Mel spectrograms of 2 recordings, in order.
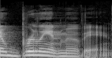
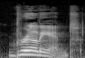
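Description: First: Said in the usual way. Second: "Brilliant." repeated louder with a falling finish; "Brilliant." said again, louder, to drive the point home; emphatic repeat. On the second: Real, not acted. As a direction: land "Brilliant." as a firm, louder final verdict.

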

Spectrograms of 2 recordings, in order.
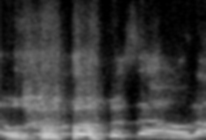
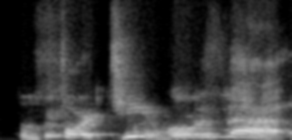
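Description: First: High, slow, laughing through it; laughing disbelief. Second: High, loud disbelief; can't believe what just happened; baffled exclaim. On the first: Repeating the question, laughing in disbelief. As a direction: giggle at the absurdity. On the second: Recalling the odd stranger, baffled high exclaim. Bewildered teen after stranger's joke. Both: Real, not acted.

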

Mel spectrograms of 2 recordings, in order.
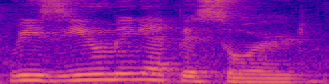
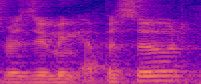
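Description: First: Higher, posh British "Resuming episode" with rounded vowels; imitating a British voice assistant. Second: Said in the usual way. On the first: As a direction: mimic the app's woman voice saying "Resuming episode". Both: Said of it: "the way she says it is like".

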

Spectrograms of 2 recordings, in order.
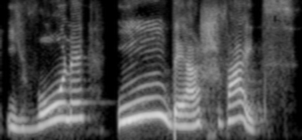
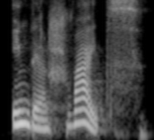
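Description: First: "in" stretched to "eeen"; very slow, higher line dwelling on "in"; wrong long i. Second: "in" brief and lax before der Schweiz; slow phrase with a quick, unstretched "in"; short i. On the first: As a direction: overdo a long ee in "in". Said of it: "a Samia não vai dizer". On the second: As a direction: keep the vowel of "in" short. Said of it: "É um i curto". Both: Shown as a demonstration.

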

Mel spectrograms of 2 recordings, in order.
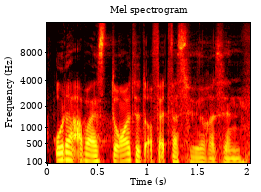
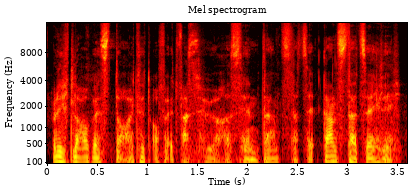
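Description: First: Said in the usual way. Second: Much softer, lower, almost breathed confession; hushed conviction. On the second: Real, not acted. Preacher confides his own faith to the listener, hushed. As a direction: lean in and murmur your belief.

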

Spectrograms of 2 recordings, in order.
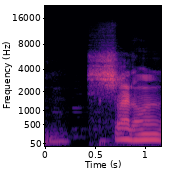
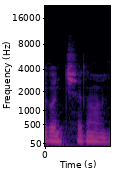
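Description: First: Slow, louder, stretched-out curse; drawn-out groan curse. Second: Said in the usual way. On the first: Real, not acted. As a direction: drag the word out in exasperation. Maldice dos veces el ensayo. (maldición alargada y fuerte)

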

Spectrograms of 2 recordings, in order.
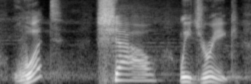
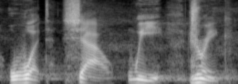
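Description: First: Slow, drawn-out whiny grumble; grumbling complaint. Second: Very slow, low, sulky grumble; grumbling complaint. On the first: Preacher voicing the grumbling people, slow and whiny. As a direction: drag the question out like a grumbler. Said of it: "So the people grumbled". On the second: Preacher acting the grumbling crowd, low and slow. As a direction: moan the words out like a complainer. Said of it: "It says the people grumbled". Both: Shown as a demonstration.

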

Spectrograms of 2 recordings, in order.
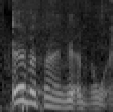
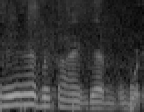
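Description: First: Everything said louder with a falling stress; emphatic repeat. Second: Said in the usual way. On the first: Real, not acted. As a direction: lean on "Everything".

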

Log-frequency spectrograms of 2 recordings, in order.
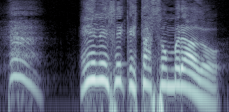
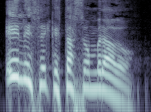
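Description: First: High, loud gasp of mock astonishment; preacher voicing Simón's amazement, mock astonished. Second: "él" punched high and loud; stress on ÉL. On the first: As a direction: play Simón gaping in wonder, hammed up. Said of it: "y ahora nos dice". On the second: Shown as a demonstration. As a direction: lean hard on "él" to point at Simón.

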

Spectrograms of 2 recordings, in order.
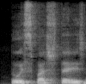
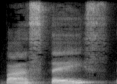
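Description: First: Said in the usual way. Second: "pastéis" drawn out with a rising end; slow, leading "pastéis", left hanging; slow dictation. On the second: Shown as a demonstration. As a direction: stretch "pastéis" slowly for pupils to write. Teacher builds the diminutive for pupils.

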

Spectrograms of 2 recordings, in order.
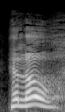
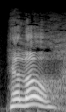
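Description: No difference in how they are said.

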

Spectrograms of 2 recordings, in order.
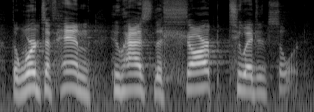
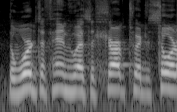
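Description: First: Slow, weighty reading of the verse; slow scripture reading. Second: Said in the usual way. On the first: Shown as a demonstration. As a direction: let each word of the verse land slowly.

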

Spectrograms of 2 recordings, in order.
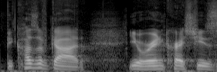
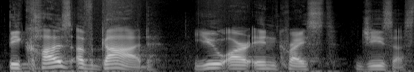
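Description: First: Said in the usual way. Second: Slow, weighty, each word set apart; deliberate, slowed-down quotation; slow scripture reading. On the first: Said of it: "That's Paul's cause". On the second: Shown as a demonstration. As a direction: read it out slowly as scripture. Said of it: "he says it like this".

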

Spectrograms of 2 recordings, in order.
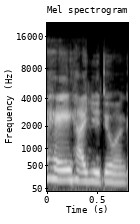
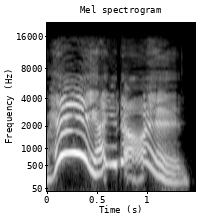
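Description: First: Said in the usual way. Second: Greeting pitched way up, ringing and louder; high sing-song hello. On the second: Shown as a demonstration. Showing how she greets clients, high and sing-song. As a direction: sing it out like a hostess.

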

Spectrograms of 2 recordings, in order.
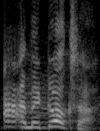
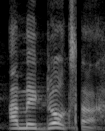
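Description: First: Higher, chuckling humble admission; laughing humbly. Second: Said in the usual way. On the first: Acted. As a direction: accept the insult with a laugh. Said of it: "she enters into character". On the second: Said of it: "She said".

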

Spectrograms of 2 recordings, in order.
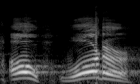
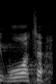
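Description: First: High, loud, drawn-out American "Oh, water"; mock American realisation, stretching "water" slowly; exaggerated American accent. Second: "water" with a crisp t and no final r; British pronunciation. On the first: American finally understands the preacher, exaggerated American accent. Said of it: "That's how they pronounce it in the States". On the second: Retold or imitated. Preacher repeats himself to puzzled Americans, British "water". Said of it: "I ask for water".

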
